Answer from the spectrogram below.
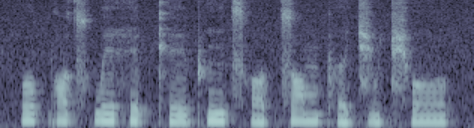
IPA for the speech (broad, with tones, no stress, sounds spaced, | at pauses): o˦ p̚ ɡ ɔ˧ t͡sʰ w e˦ h e˦ ʔ kʰ e˧ pʰ ĩ˦ t͡sʰ ɔ˨ t̚ t͡s ɔ˦ m pʰ ə˨˩ t͡ɕ u˧ t͡ɕʰ o˧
